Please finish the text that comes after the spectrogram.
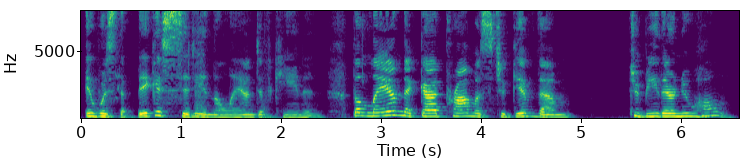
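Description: A middle-aged woman reading Bible stories aloud to children in a deliberate, expressive way. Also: medium pitch. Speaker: children's storyteller at a church. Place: small office indoors. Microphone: webcam at desk distance.

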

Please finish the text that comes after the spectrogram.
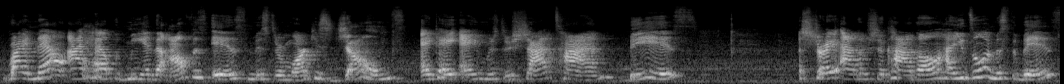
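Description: A woman in her thirties hosting an interview show with brisk, cheerful presenter patter. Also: on the high side, pushed and bright. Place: small studio office. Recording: echoey room, mic far off, faint noise.

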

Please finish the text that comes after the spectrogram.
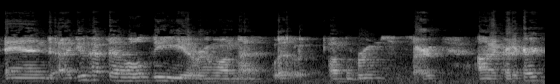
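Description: A man's voice: a little high, fairly even intonation, normal speed, pushed and bright, echoey room, slight background noise, rough recording. A man taking a phone booking as a reservations agent, polite, apologetic and hesitant. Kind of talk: customer service phone call.

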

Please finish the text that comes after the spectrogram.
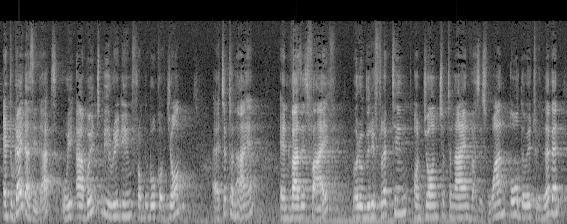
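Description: A middle-aged man with a Kenyan accent preaches in a church sanctuary, pushing up loud on the key phrases. His voice sits high for a man and is lively. A long, roomy reverb hangs behind every word. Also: normal speed, slight background noise. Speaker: pastor. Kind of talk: sermon. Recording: echoey room reverb.

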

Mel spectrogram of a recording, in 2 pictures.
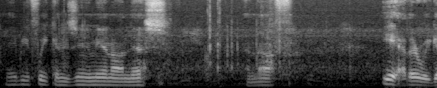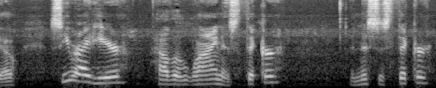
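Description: A man's voice: fairly high pitch, a little hiss or hum. A man giving a casual, conversational hands-on explanation, taking it step by step as a hobbyist presenter. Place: indoors beside radio equipment.

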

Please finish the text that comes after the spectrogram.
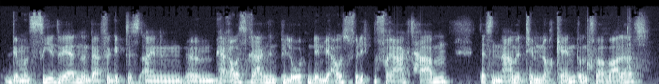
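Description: A man with a slightly husky voice, casually recapping a plan as a player in a tabletop game over a video call. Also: medium pitch, moderate pace.

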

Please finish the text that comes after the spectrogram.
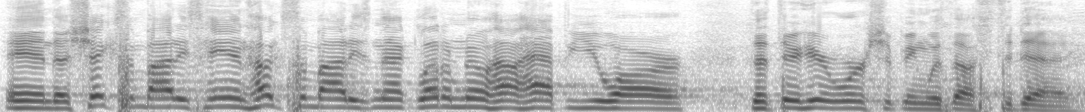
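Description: A man's voice: sits high, fast talker, a little hiss or hum. A man leading a church service, welcoming newcomers in an easy, informal way with a few fillers. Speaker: pastor. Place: large church sanctuary. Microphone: handheld mic. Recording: long reverb of a church hall.

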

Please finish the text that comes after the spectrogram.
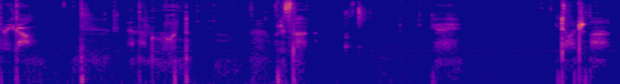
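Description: A woman whispering soft, unvoiced ASMR commentary as she plays a video game, casually and hesitantly thinking aloud. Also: takes it slowly, long pauses. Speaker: ASMR gamer, video host.

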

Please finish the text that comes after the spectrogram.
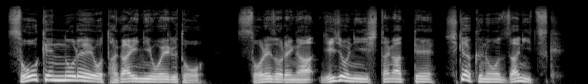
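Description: A man reading a historical novel aloud as scripted narration, in a formal, measured literary manner. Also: mid-range voice, expressive, warm tone, no room sound, clean studio sound. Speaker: audiobook reader.

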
